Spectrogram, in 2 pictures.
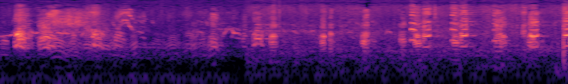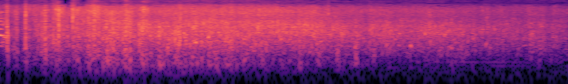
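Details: Barnacle goose: about four seconds of short, yapping, bark-like honks repeated several times a second, then a loud, steady rushing noise takes over and buries the calls for the rest of the recording.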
